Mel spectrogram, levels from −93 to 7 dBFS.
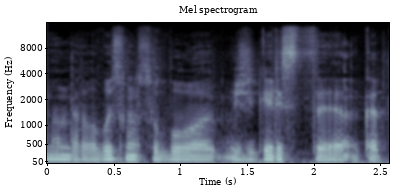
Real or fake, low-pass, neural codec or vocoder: fake; 14.4 kHz; codec, 44.1 kHz, 7.8 kbps, Pupu-Codec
